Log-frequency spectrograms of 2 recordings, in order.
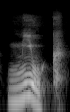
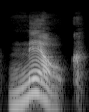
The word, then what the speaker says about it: milk: pessoas que eu conheço quando elas falam essa palavra pela primeira vez elas falam Milk né todo mundo aprendeu assim na escola mil que ainda com i no final né para piorar Milk Milk e não a pronúncia correta é Mel Mel então uma coisa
